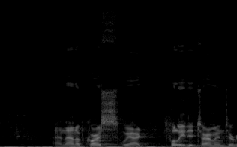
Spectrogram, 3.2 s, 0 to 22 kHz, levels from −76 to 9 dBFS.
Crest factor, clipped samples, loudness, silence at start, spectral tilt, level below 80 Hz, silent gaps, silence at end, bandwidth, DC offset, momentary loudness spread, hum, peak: 18 dB; under 0.1%; -40 LUFS; 0 s; -3.5 dB/octave; -62 dBFS; none; 0 s; over 20 kHz; under 0.1%; 16 LU; none; -24 dBFS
